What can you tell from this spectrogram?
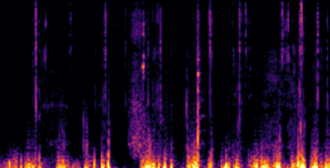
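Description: Tennis forehand rally: sharp racket-on-ball strikes and quick footsteps on a hard court, about a dozen sharp hits in all, over a steady low rumble.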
